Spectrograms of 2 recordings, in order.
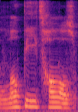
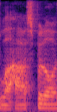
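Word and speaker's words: L'Hôpital: That's kind of how you pronounce this, L'Hopital's. Some people kind of say like La Hospital. It doesn't really matter, but the correct way you're supposed to say is L'Hopital's.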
